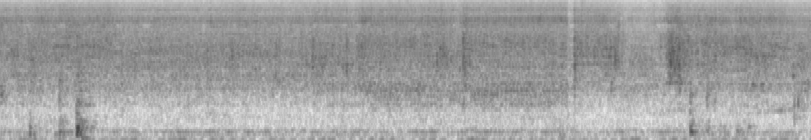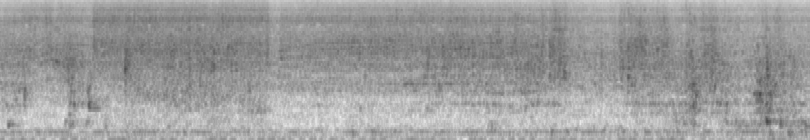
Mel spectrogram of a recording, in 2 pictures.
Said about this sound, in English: Put the fresh water into the pot.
